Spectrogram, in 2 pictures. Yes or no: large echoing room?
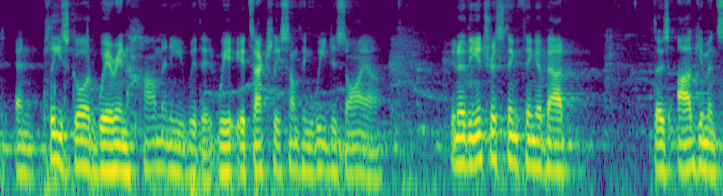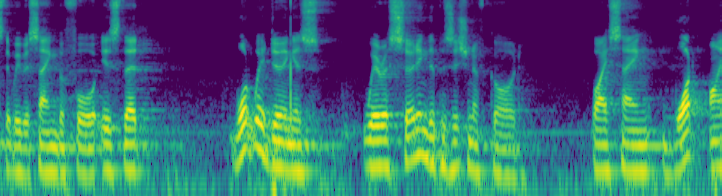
yes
